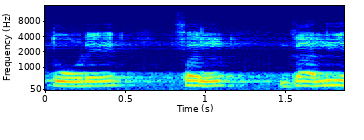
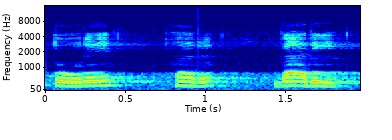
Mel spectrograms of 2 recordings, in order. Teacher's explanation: बड़ पश्चिमी हिंदी में भला भलो और पूर्वी हिंदी में भल पश्चिमी हिंदी की ड़ ढ तथा ल ध्वनियां पूर्वी हिंदी में प्राय र में बदल जाती हैं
